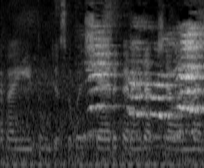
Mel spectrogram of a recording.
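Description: Speech: a woman talking, joined about a second in by a higher-pitched child's voice, which is the loudest part.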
